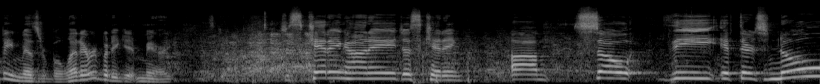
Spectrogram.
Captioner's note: audience laughter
